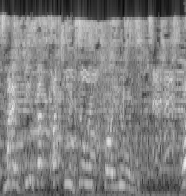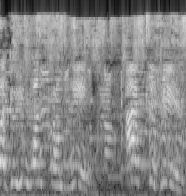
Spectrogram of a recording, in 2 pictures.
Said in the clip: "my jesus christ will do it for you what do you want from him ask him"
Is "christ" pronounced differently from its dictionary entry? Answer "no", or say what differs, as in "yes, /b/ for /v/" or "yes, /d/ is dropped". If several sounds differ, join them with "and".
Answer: yes, /s/ is dropped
